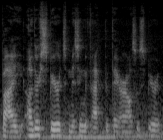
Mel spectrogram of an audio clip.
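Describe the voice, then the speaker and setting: A man reading a spiritual book aloud to camera. He adds slow, musing commentary, questions himself, and trails off into mumbles. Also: a little high, steady tone, noisy background.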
